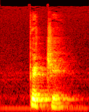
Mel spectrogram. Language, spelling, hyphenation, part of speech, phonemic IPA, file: Dutch, putje, put‧je, noun, /ˈpʏt.jə/, Nl-putje.ogg
- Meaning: 1. diminutive of put 2. heart, midst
